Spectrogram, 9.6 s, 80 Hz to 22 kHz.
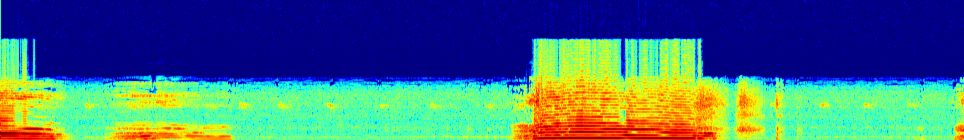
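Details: Young Northern Inuit dog Kodiak, 5 months old and learning to howl, starts with short yelping rising cries, then after a pause lets out a long, full, steady howl that fades into a brief yip.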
